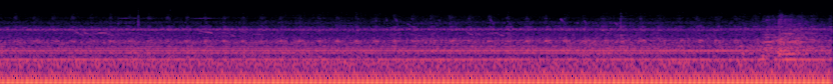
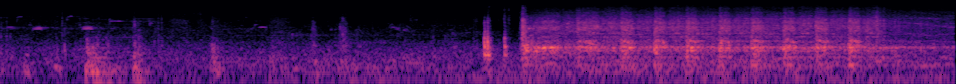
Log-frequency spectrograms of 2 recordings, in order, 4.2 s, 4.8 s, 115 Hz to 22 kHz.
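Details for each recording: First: 1996 Nissan 2.4 after no-spark repair, running for scope capture: even, steady idle with smooth low drone and faint high whine, no stumbles; runs properly with spark restored. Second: 1996 Nissan 2.4 cranks with an even starter rhythm but never catches or fires. It is a no-start with no spark, diagnosed by checking coil control with a test light and scope.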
